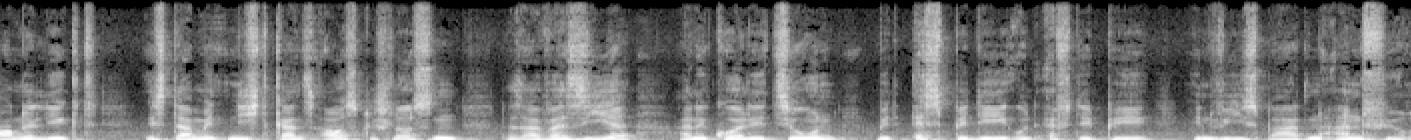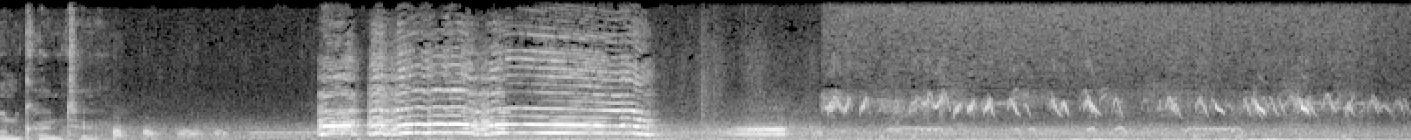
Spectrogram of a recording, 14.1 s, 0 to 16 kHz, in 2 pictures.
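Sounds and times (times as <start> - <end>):
speech: 0.0 - 7.9
faint outdoor hum: 0.0 - 14.0
chickens clucking by disused railway tracks in Groß-Bieberau Odenwald: 7.4 - 14.0
rooster crowing: 8.4 - 13.4.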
